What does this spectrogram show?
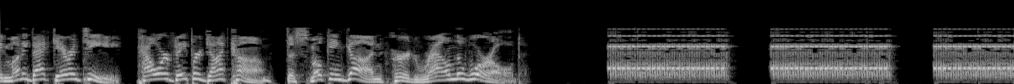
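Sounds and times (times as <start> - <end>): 
speech: 0.0 - 5.3
telephone ringing with electronic warble: 6.1 - 10.1.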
